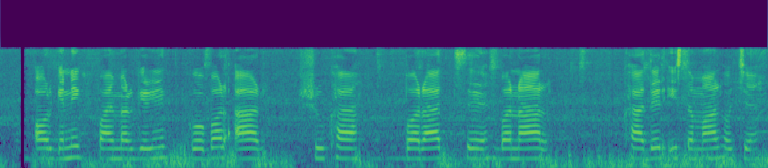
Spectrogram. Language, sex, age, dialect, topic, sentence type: Magahi, female, 18-24, Northeastern/Surjapuri, agriculture, statement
